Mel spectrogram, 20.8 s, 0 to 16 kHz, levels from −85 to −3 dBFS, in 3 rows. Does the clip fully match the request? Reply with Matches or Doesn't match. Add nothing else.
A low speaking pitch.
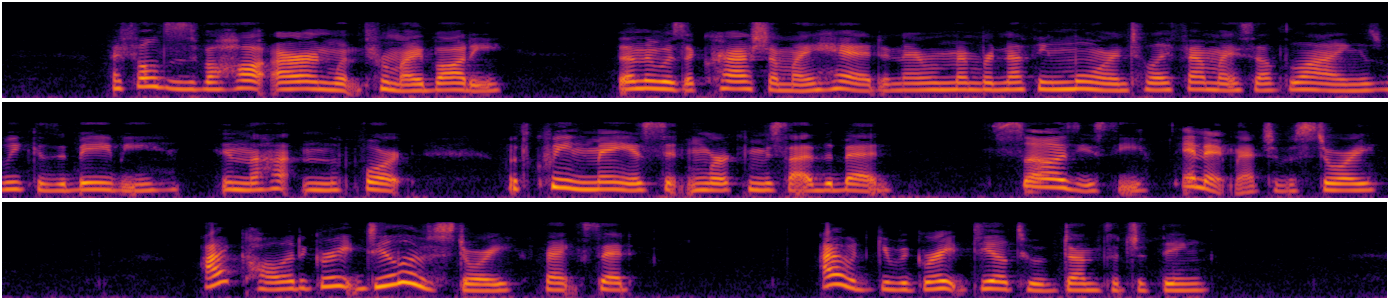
Doesn't match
